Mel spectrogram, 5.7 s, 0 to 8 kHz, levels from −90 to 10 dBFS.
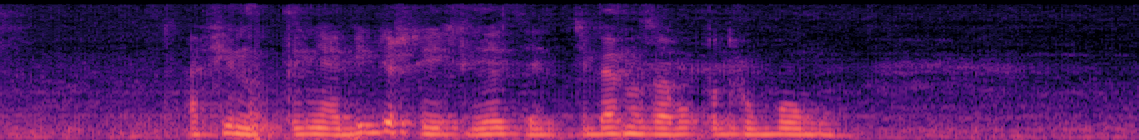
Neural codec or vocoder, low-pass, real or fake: vocoder, 22.05 kHz, 80 mel bands, Vocos; 7.2 kHz; fake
